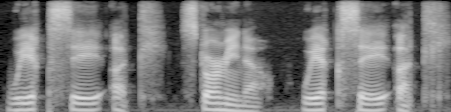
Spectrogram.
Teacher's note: the ending inserts a glottal stop.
